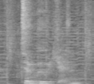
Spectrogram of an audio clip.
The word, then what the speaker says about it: Temujin: His name was, pronounce it right, Temujin.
